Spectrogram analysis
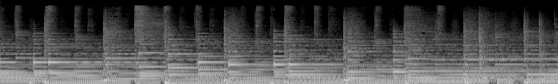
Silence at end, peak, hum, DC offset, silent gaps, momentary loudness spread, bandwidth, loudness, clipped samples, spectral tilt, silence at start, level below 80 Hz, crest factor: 0 s; -2 dBFS; none; 0.1%; none; 2 LU; 17 kHz; -18 LUFS; under 0.1%; -6 dB/octave; 0 s; -26 dBFS; 14 dB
